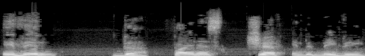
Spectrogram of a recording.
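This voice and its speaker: Recorded with a dry, close sound and no echo, a woman with a non-native accent speaks in a dark, mellow tone that is somewhat breathy. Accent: non-native English accent, self-described. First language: not English. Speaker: anime fan theorist. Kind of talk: casual video commentary. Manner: animated.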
